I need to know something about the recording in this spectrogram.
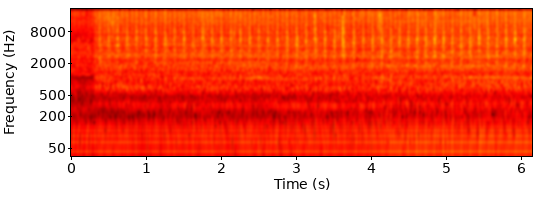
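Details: T-40AM tractor diesel crossing a field ditch to test the differential lock, about -14°C after standing a month; dull, uneven knock riding on the engine beat under load, source of the engine knock still being sought.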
